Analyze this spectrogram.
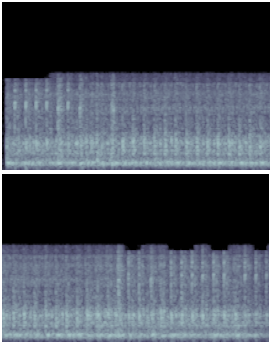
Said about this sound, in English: So that's how you do a news show. It's not that hard. You get a theme, you get a teletype sound, and away you go.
